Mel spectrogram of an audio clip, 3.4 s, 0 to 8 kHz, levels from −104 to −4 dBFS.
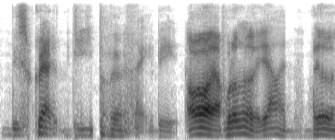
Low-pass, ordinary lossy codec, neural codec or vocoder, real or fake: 7.2 kHz; none; codec, 24 kHz, 1.5 kbps, HILCodec; fake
